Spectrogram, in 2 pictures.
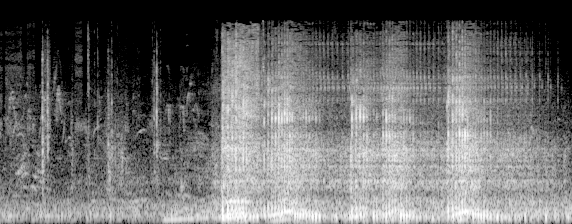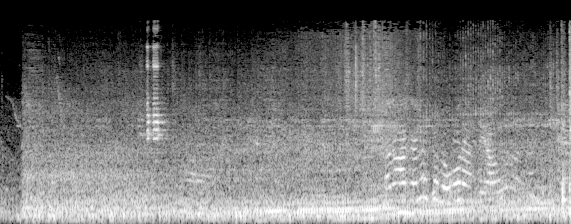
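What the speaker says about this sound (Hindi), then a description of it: "बाइक पर मैं जाऊँगा" A motorcycle engine runs and idles nearby, a rough steady rumble that grows louder partway through, while people talk over it at times.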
